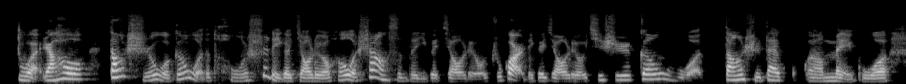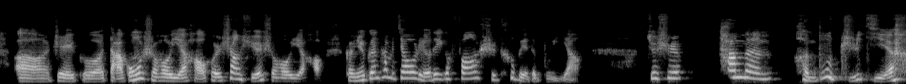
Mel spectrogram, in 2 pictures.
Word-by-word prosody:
对， 195 Hz, -3 st, +3 dB
然 195 Hz, 0 st, +7 dB
后 245 Hz, 0 st, +4 dB, 0.2 s
当 330 Hz, +3 st, +6 dB
时 185 Hz, -, -4 dB
我 230 Hz, -, 0 dB
跟 245 Hz, +4 st, -2 dB
我 280 Hz, -, -2 dB
的 -, -, -6 dB
同 160 Hz, 0 st, -11 dB
事 375 Hz, -, -6 dB
的 -, -, -1 dB
一 -, -, -2 dB
个 160 Hz, -, +2 dB
交 155 Hz, 0 st, +1 dB
流， 150 Hz, -1 st, +1 dB
和 200 Hz, +6 st, -3 dB
我 -, -, +4 dB
上 330 Hz, -10 st, +1 dB
司 165 Hz, -6 st, -11 dB
的 145 Hz, -, -7 dB
一 -, -, -12 dB
个 150 Hz, -, -5 dB
交 140 Hz, -2 st, -2 dB
流， 140 Hz, 0 st, -7 dB
主 180 Hz, -, -9 dB
管 -, -, +8 dB
儿 -, -, +1 dB
的 -, -, -9 dB
一 -, -, -22 dB
个 165 Hz, +1 st, -2 dB
交 145 Hz, -1 st, -1 dB
流， 150 Hz, -1 st, -4 dB
其 205 Hz, -, -9 dB
实 205 Hz, 0 st, -3 dB
跟 245 Hz, -, +3 dB, 0.3 s
我 155 Hz, -, -4 dB, 0.3 s
当 210 Hz, +1 st, +4 dB
时 170 Hz, -7 st, -4 dB
在， 190 Hz, -2 st, +2 dB, 0.3 s
呃， 155 Hz, -2 st, -1 dB
美 160 Hz, 0 st, -1 dB
国， 145 Hz, 0 st, +1 dB, 0.3 s
呃， 140 Hz, -1 st, +2 dB
这 160 Hz, -3 st, +2 dB
个 140 Hz, -1 st, 0 dB
打 -, -, +5 dB
工 215 Hz, +8 st, +4 dB
时 190 Hz, -9 st, -1 dB
候 170 Hz, -2 st, +3 dB
也 155 Hz, 0 st, +4 dB
好， 160 Hz, -, +2 dB
或 -, -, -3 dB
者 -, -, +2 dB
上 260 Hz, +7 st, +2 dB
学 190 Hz, -9 st, -1 dB
时 165 Hz, -, -5 dB
候 150 Hz, -1 st, -1 dB
也 145 Hz, -, -2 dB
好， -, -, -4 dB, 0.2 s
感 175 Hz, -, 0 dB
觉 195 Hz, -, +2 dB
跟 280 Hz, +5 st, +1 dB
他 345 Hz, -, -2 dB
们 295 Hz, -, -6 dB
交 285 Hz, +1 st, +3 dB
流 185 Hz, -9 st, +2 dB
的 240 Hz, -, 0 dB
一 240 Hz, -, -6 dB
个 260 Hz, -, -1 dB
方 270 Hz, +2 st, 0 dB
式 215 Hz, -, -4 dB
特 295 Hz, -, -7 dB
别 -, -, -2 dB
地 -, -, -4 dB
不 -, -, -13 dB
一 -, -, -13 dB
样。 -, -, -4 dB, 0.7 s
就 280 Hz, -, -1 dB
是 285 Hz, +1 st, -1 dB, 0.4 s
他 325 Hz, -1 st, +7 dB
们 275 Hz, -6 st, +2 dB, 0.2 s
很 -, -, -1 dB
不 330 Hz, +4 st, +2 dB
直接， 300 Hz, +6 st, -2 dB
195 Hz, 285 characters per minute, -22 LUFS, -, 0.7 s, 管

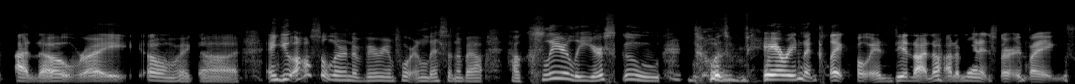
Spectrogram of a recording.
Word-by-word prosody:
I -, -, +4 dB
know, 435 Hz, -4 st, 0 dB
right? 390 Hz, -5 st, -1 dB, 0.2 s
Oh 180 Hz, -4 st, 0 dB
my 155 Hz, 0 st, -8 dB
god. 75 Hz, -1 st, -6 dB, 0.2 s
And 210 Hz, +2 st, -1 dB
you 230 Hz, -, 0 dB
also 460 Hz, -2 st, -2 dB
learned 200 Hz, -3 st, -3 dB
a 175 Hz, -, -5 dB
very 175 Hz, +2 st, -7 dB
important 170 Hz, -1 st, -8 dB
lesson 160 Hz, 0 st, -9 dB
about 150 Hz, -1 st, -7 dB, 0.2 s
how 150 Hz, -, -6 dB
clearly 235 Hz, -, -1 dB
your 180 Hz, +5 st, -1 dB
school 195 Hz, -9 st, -5 dB, 0.5 s
was 210 Hz, -1 st, +8 dB, 0.3 s
very 220 Hz, -1 st, +9 dB
neglectful 270 Hz, -9 st, 0 dB
and 145 Hz, +1 st, -6 dB
did 180 Hz, -1 st, +2 dB
not -, -, +5 dB
know 200 Hz, +2 st, 0 dB
how -, -, -3 dB
to -, -, -4 dB
manage 175 Hz, -2 st, -4 dB
certain -, -, -4 dB
things. 455 Hz, -3 st, -4 dB
190 Hz, 175 wpm, -22 LUFS, 165-225 Hz, 0.5 s, very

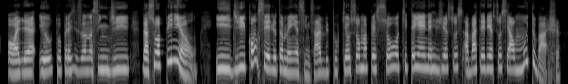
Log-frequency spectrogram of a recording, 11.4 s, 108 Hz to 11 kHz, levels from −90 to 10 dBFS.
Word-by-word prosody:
Olha, 205 Hz, +1 st, +4 dB
eu 215 Hz, +2 st, +1 dB
tô 230 Hz, -1 st, -8 dB
precisando, 225 Hz, -1 st, -4 dB
assim, 240 Hz, +1 st, -3 dB
de 245 Hz, +2 st, -1 dB, 0.2 s
da 225 Hz, -2 st, +6 dB
sua 315 Hz, +8 st, +5 dB
opinião 380 Hz, +6 st, +1 dB, 0.4 s
e 250 Hz, 0 st, +4 dB
de 250 Hz, +5 st, +3 dB
conselho 275 Hz, -, +2 dB
também, 210 Hz, -4 st, -1 dB
assim, 185 Hz, -3 st, -12 dB
sabe. 205 Hz, +4 st, -3 dB
Porque 225 Hz, +2 st, -8 dB
eu 235 Hz, -, 0 dB
sou 255 Hz, +3 st, -3 dB
uma 260 Hz, 0 st, -1 dB
pessoa 260 Hz, +2 st, -3 dB
que 275 Hz, 0 st, -11 dB
tem 265 Hz, +1 st, +2 dB
a 270 Hz, -, +7 dB
energia 255 Hz, -1 st, -1 dB
soci 270 Hz, +1 st, -9 dB
a 220 Hz, -, 0 dB
bateria 255 Hz, +2 st, +2 dB
social 255 Hz, -2 st, -1 dB
muito 335 Hz, +10 st, -5 dB
baixa. -, -, -6 dB
245 Hz, 160 wpm, -28 LUFS, 225-265 Hz, 0.4 s, a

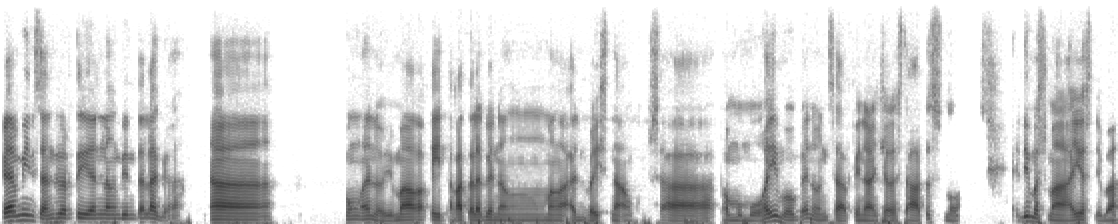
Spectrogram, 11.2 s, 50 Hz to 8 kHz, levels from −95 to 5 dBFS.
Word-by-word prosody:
kaya 165 Hz, +2 st, +8 dB
minsan 180 Hz, -9 st, 0 dB
suwertehan 140 Hz, -1 st, +1 dB
lang 130 Hz, 0 st, -1 dB
din 130 Hz, 0 st, -4 dB
talaga. -, -, -1 dB, 0.2 s
Ah, 110 Hz, -1 st, +5 dB, 0.7 s
kung 115 Hz, 0 st, -4 dB
ano, 110 Hz, -7 st, -1 dB
yung 90 Hz, +3 st, -5 dB
makakakita 105 Hz, 0 st, +3 dB
ka 105 Hz, -, +9 dB
talaga 105 Hz, +1 st, +2 dB
ng 100 Hz, 0 st, -2 dB, 0.3 s
mga 100 Hz, -1 st, 0 dB
advice 95 Hz, -1 st, -4 dB
na -, -, 0 dB
angkop -, -, -13 dB
sa -, -, -6 dB, 0.5 s
pamumuhay 95 Hz, -, -1 dB
mo 105 Hz, -, -2 dB
gano’n, 105 Hz, -1 st, -5 dB
sa 100 Hz, -3 st, -1 dB
financial 95 Hz, -1 st, -1 dB
status 95 Hz, +10 st, -3 dB
mo, 90 Hz, 0 st, -8 dB, 0.5 s
edi 340 Hz, -2 st, 0 dB
mas -, -, 0 dB
maayos, 100 Hz, +1 st, +2 dB
'di 90 Hz, -, -9 dB
ba? 100 Hz, +1 st, +1 dB
105 Hz, 165 wpm, -24 LUFS, 95-130 Hz, 0.7 s, ka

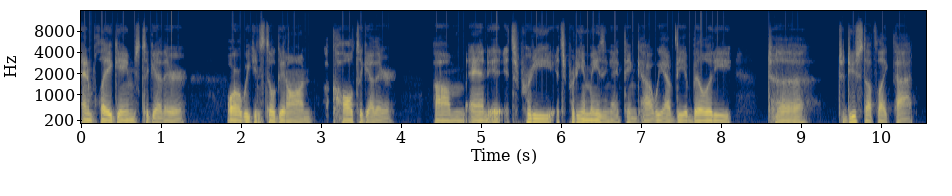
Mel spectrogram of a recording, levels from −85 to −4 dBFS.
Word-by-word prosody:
and 100 Hz, -3 st, +2 dB
play 95 Hz, +1 st, +4 dB
games 95 Hz, +1 st, +1 dB
together, 90 Hz, -2 st, -2 dB, 0.5 s
or 95 Hz, -2 st, +5 dB
we 100 Hz, -, +3 dB
can 95 Hz, 0 st, -2 dB
still 95 Hz, 0 st, +2 dB
get 90 Hz, 0 st, +3 dB
on 90 Hz, -1 st, -1 dB
a -, -, -18 dB
call 100 Hz, 0 st, +2 dB
together, 85 Hz, -3 st, -3 dB, 0.5 s
um, 90 Hz, -1 st, 0 dB
and 95 Hz, -1 st, +1 dB
it -, -, 0 dB
it's -, -, -7 dB
pretty 120 Hz, -4 st, +2 dB
it's 115 Hz, -, -6 dB
pretty 115 Hz, -1 st, 0 dB
amazing, 95 Hz, -2 st, +2 dB
I 90 Hz, -, -5 dB
think, 85 Hz, 0 st, -6 dB
how 90 Hz, -3 st, -2 dB
we 90 Hz, 0 st, -1 dB
have 85 Hz, -1 st, -2 dB
the 90 Hz, -2 st, +1 dB
ability 90 Hz, 0 st, +2 dB, 0.4 s
to 95 Hz, 0 st, 0 dB, 0.4 s
to -, -, -5 dB
do 150 Hz, +4 st, +4 dB
stuff 85 Hz, -, -2 dB
like 80 Hz, -1 st, -3 dB
that. 85 Hz, 0 st, -4 dB
90 Hz, 195 wpm, -26 LUFS, 85-95 Hz, 0.5 s, or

